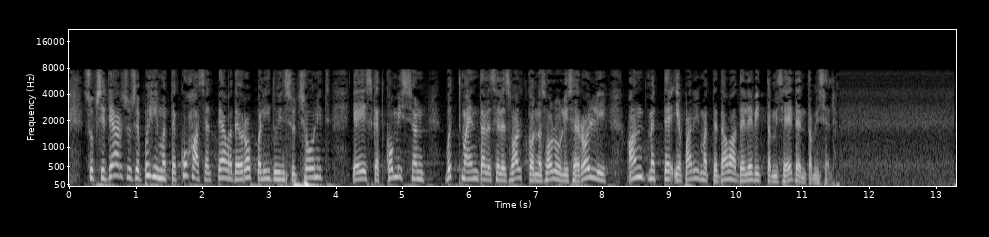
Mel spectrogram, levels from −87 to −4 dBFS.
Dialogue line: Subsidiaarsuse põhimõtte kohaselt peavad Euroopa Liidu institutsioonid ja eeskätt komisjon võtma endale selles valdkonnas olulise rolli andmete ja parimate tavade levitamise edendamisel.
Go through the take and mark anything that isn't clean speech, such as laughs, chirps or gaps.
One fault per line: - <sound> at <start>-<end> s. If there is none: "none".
none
